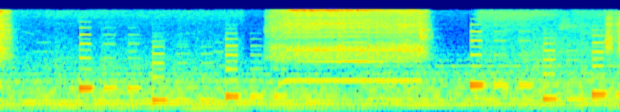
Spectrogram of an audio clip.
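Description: Soft background music with sustained low notes and a sparse plucked melody. About three seconds in, a high-speed surgical drill spins up and runs for about a second and a half with a steady whine and hiss, then stops.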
